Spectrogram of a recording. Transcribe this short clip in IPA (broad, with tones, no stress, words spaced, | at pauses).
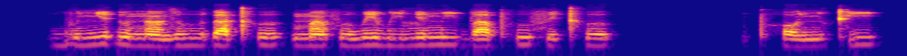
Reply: bu˨ɲɪ˦ɗʊ˨nã˨ zuː˨ɗa˨kʰʊ˦ | mã˨fʊ˨we˦˨wi˨ lɪ˦mi˦˨ ba˨pʰu˦fɪ˨kʰʊ˦ | pʰɔ˨ ɲʊ˨kʼi˦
